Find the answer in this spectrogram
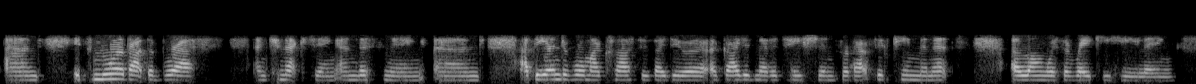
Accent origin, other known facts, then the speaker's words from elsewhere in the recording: South East England, United Kingdom; born there; moved away; also born or lived in Cornwall, England / Florida, United States; I was born in Kent. In London, and I went to boarding school in Cornwall, which is the southwest of England. And then in 93, we moved to Florida. And then I lived in Colorado, Chicago, New York, San Fran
